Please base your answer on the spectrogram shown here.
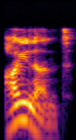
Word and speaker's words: island: un error super típico Esta es Island Por qué es un error super típico porque nos empeñamos en pronunciar esta s cuando veis que en fonética no lleva s es decir no se pronuncia la s por mucho que nos empeñemos Island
